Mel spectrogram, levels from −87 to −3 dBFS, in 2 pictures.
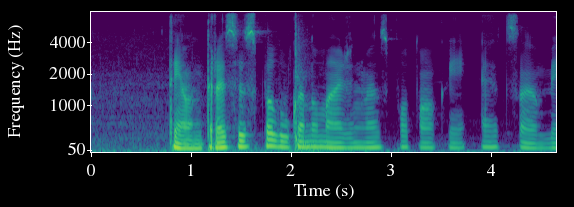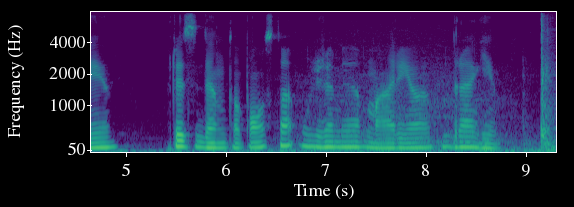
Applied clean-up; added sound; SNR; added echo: none; Sliding door; 16 dB; none.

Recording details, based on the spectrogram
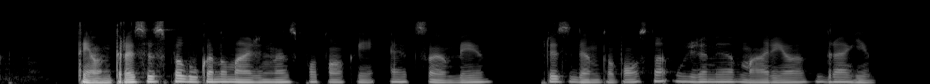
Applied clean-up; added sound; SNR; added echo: none; none; none; none.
